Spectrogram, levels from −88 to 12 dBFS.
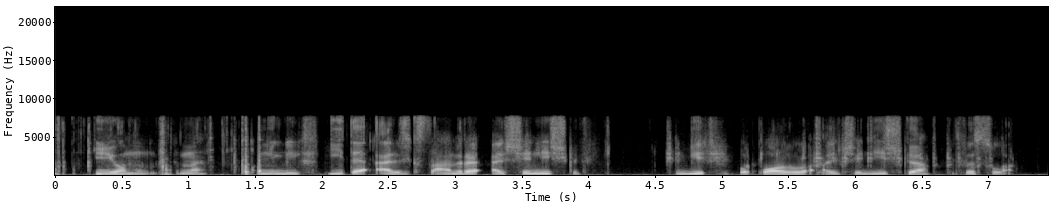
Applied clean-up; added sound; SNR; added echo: neural diffusion model UNIVERSE++.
